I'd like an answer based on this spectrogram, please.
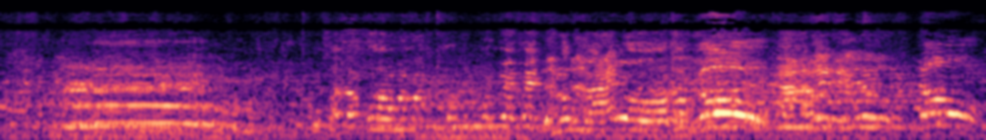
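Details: Cow on a rampage after leaving a truck and falling into a ditch: a long, flat, sustained moo opens, then shorter, choppier bellows with curving, bending tones follow amid background chatter and outdoor noise.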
